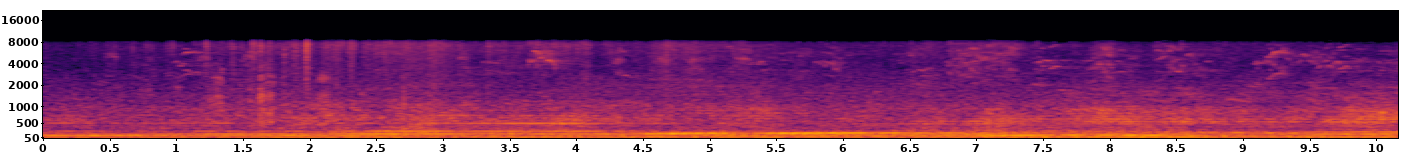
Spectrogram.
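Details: Two dogs, a husky and a husky cross red cattle dog, playing with a red ball outdoors; drawn-out low whining tones rise and fall over a steady rumble, with brief higher rustles above.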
